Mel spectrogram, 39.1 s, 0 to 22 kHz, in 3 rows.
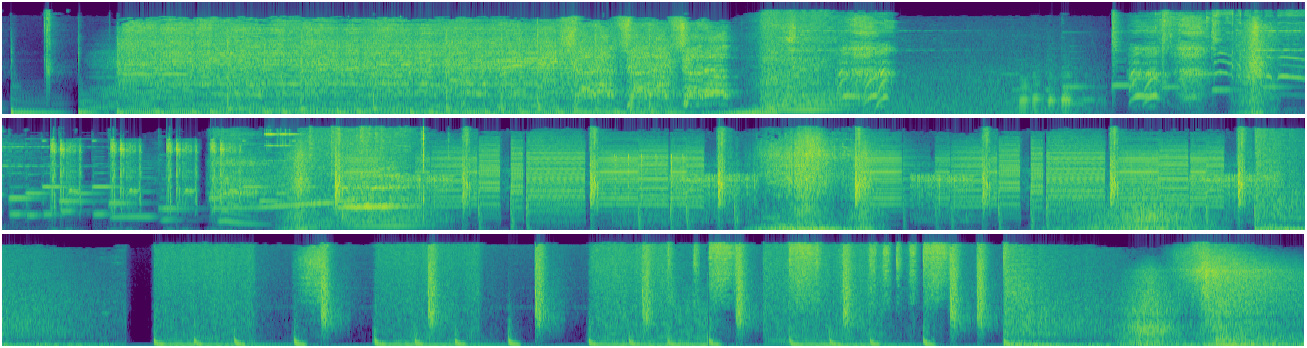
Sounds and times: Music: 0:00.0 - 0:07.4, 0:10.2 - 0:15.8, 0:16.4 - 0:25.6, 0:27.6 - 0:36.5.

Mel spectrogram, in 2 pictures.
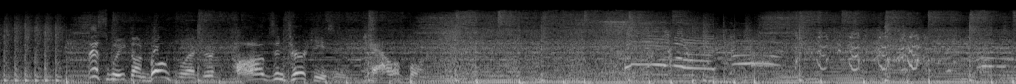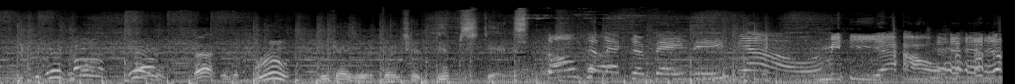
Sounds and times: Music: 0:00.0 - 0:20.2.

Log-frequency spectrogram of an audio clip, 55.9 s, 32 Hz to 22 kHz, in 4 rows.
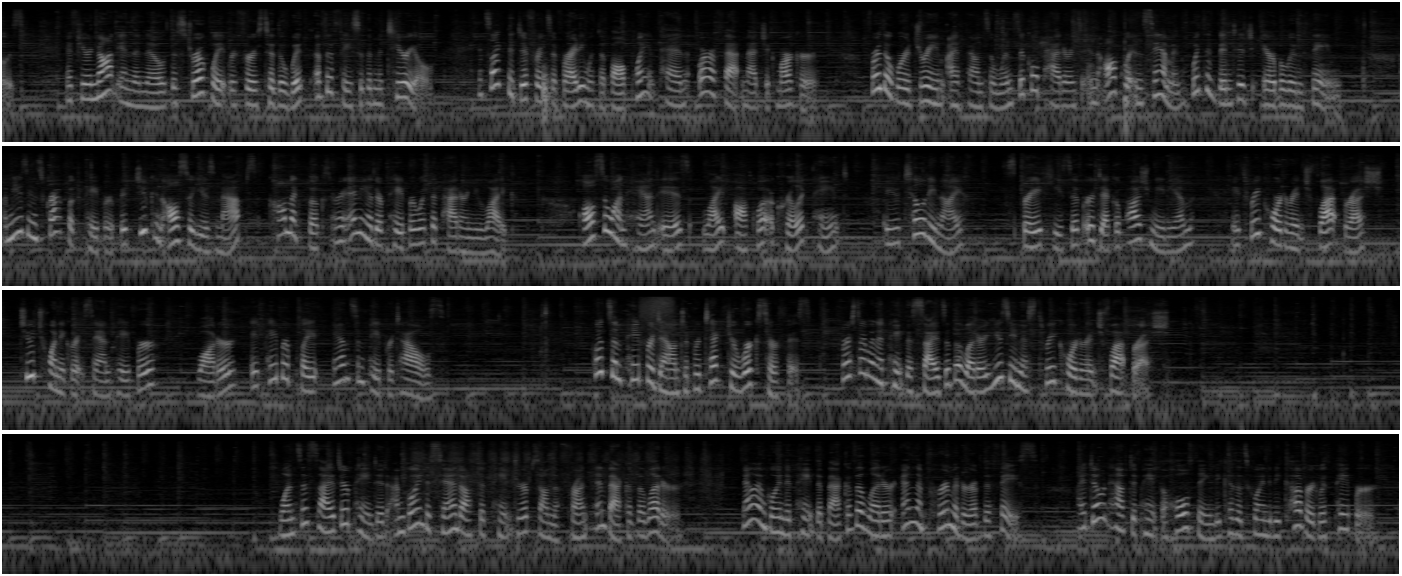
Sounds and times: Speech: 0:00.0 - 0:13.4, 0:14.0 - 0:19.1, 0:19.8 - 0:32.4, 0:33.9 - 0:39.6, 0:44.7 - 0:48.7, 0:49.4 - 0:55.7
Music: 0:00.0 - 0:55.9.

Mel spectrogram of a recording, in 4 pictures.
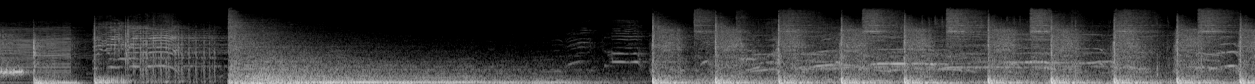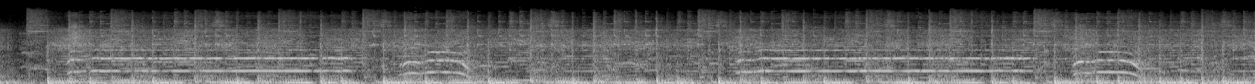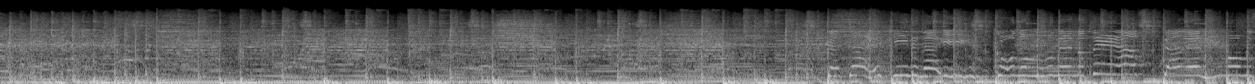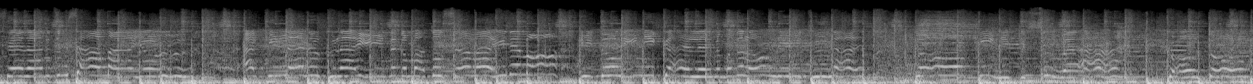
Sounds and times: Music: 0:00.0 - 0:50.1.

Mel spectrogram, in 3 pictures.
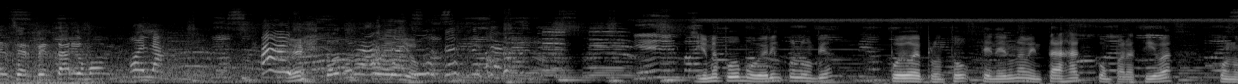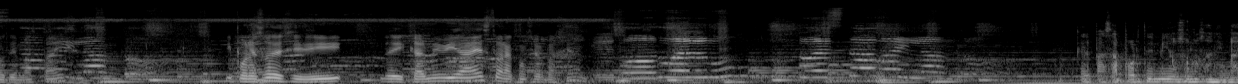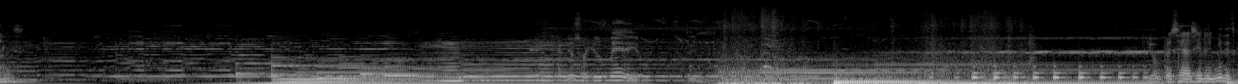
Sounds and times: Music: 0:00.0 - 0:37.1.

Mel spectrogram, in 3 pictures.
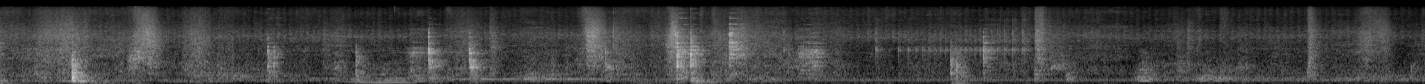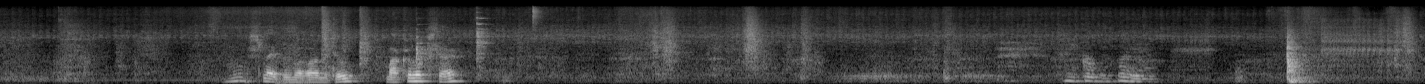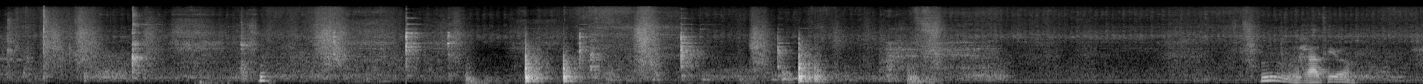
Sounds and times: Hiss: 0:00.0 - 0:42.7.

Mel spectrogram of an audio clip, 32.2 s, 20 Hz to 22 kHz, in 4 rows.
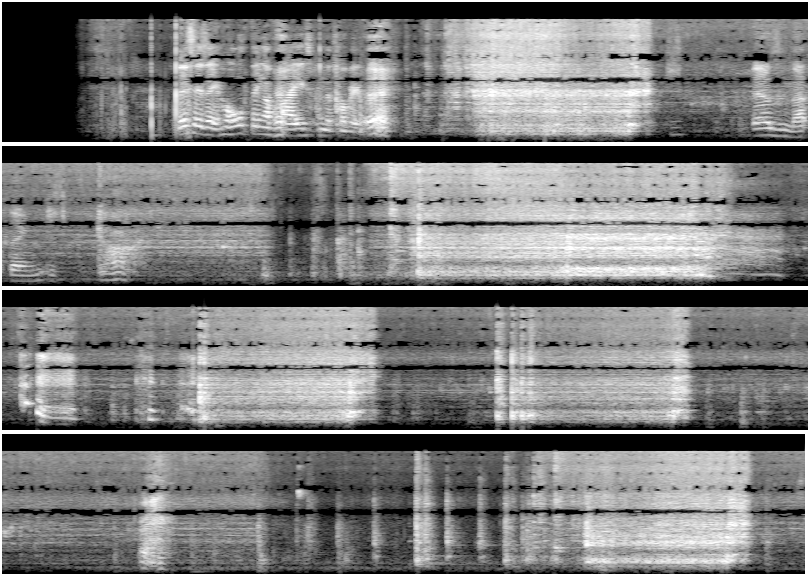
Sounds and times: Speech: 0:01.8 - 0:04.0, 0:07.5 - 0:09.5
Toilet flush: 0:04.2 - 0:10.9, 0:11.6 - 0:15.3, 0:15.9 - 0:27.0, 0:29.3 - 0:32.2.

